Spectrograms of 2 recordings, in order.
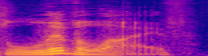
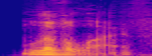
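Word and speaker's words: Live A Live: So, next game that I played during my travels on my Switch was LiveAlive. We have agreed that that is how it's said. LiveAlive.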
